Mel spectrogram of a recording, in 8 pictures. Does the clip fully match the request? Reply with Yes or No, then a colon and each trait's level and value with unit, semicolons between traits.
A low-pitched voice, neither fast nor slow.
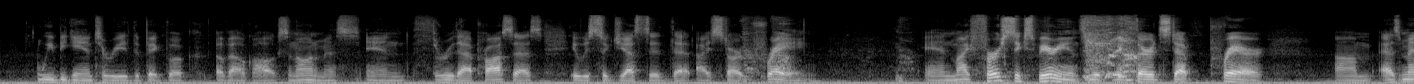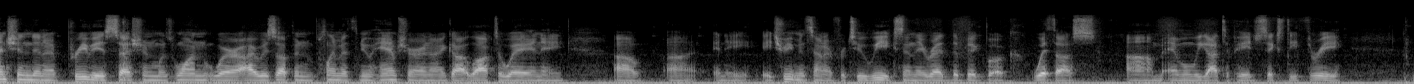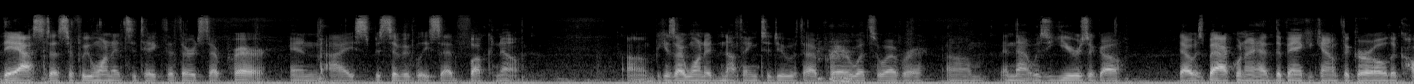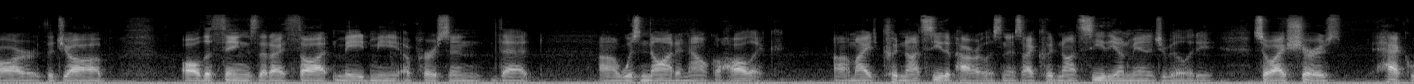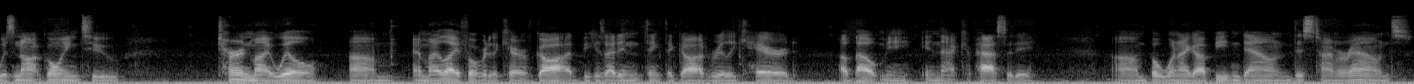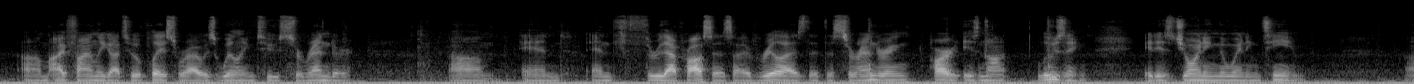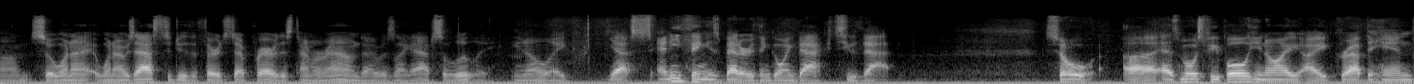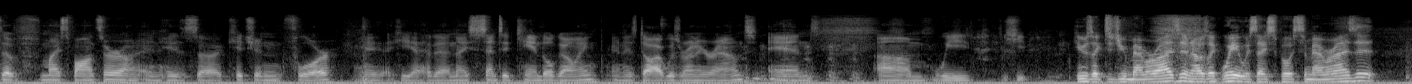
Yes: very low, 90 Hz; average, 175 wpm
